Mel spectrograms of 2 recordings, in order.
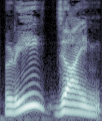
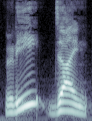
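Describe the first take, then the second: No difference in how they are said.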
